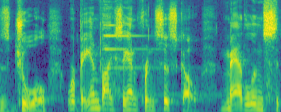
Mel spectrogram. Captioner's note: bell rings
